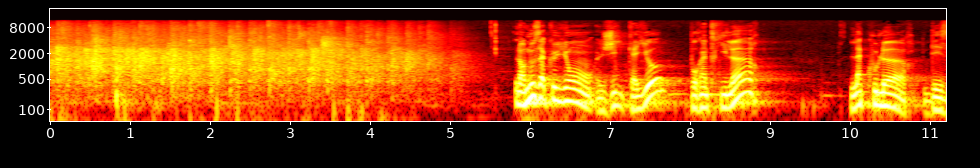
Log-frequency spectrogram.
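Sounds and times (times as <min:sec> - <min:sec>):
audience applauding: 0:00.0 - 0:05.3
speech: 0:05.8 - 0:09.0, 0:10.0 - 0:11.2.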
